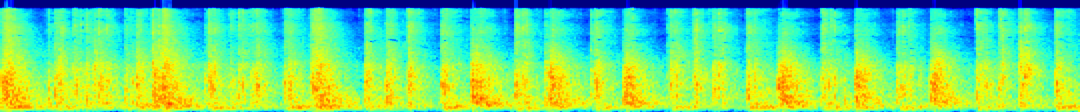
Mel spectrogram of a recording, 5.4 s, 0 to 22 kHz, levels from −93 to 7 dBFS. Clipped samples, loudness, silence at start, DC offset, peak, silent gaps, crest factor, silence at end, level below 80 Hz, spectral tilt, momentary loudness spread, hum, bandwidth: under 0.1%; -15 LUFS; 0 s; under 0.1%; 0 dBFS; none; 16 dB; 0 s; -50 dBFS; -3.5 dB/octave; 5 LU; none; 17 kHz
